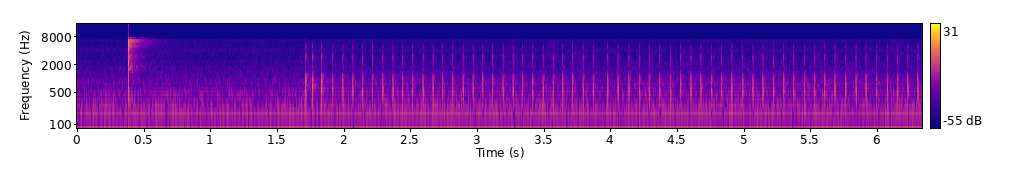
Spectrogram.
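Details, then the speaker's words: RME Fireface UC audio interface at power-up, heard through headphones: one sharp snap, then rapid, even ticking of about eight clicks a second over a low hum while the LEDs flash abnormally. The fault began after the original power supply failed and was replaced. "Je tiens à préciser que ce problème en fait est survenu après que l'alimentation de la carte son est lâchée."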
